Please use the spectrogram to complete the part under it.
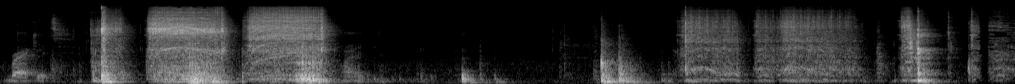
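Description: A cordless drill whirs in short bursts, driving screws.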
